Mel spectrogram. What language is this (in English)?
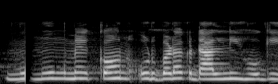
Magahi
